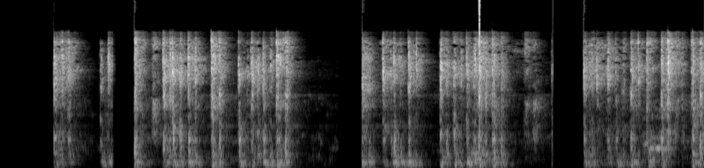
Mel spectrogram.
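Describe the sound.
Typing on a computer keyboard while writing a message: fast, dense runs of plastic key clicks in several bursts, broken by short silent pauses.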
